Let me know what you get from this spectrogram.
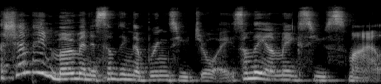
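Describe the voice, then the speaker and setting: On a very clean recording with a silent background, a woman with a fairly high pitch talks at a fairly quick pace. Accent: Australian. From Australia. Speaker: keynote speaker and author. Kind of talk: podcast interview. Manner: energetic.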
